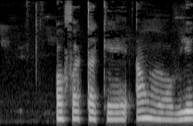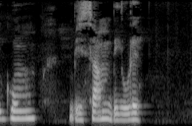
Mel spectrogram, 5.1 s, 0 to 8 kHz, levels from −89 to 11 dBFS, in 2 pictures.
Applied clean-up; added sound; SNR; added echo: none; none; none; none.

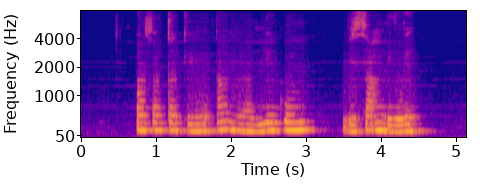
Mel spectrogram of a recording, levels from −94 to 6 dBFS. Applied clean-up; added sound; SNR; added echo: neural separator model SepFormer DNS4.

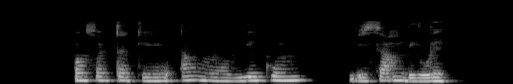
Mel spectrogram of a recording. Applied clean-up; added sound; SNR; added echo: neural mask model DeepFilterNet 3.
